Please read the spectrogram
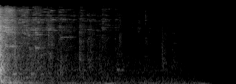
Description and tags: Glass Shatter 2
Throwing away glass trash.
bin, glass, crunch, break, drop, shards, shatter, recycling, bottle, smash, crack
